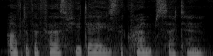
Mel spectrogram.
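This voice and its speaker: In long, cavernous reverb over music, a starving young novice confesses her torment. Her voice is extremely husky and breathy, intense and anguished, in a radio-play monologue. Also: fairly low pitch, steady tone, moderate pace, darkish tone. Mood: anguished, revolted. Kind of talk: first-person radio drama monologue.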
